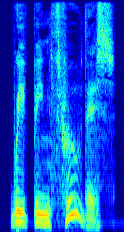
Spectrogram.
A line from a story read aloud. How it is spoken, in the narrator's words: said Harry crossly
